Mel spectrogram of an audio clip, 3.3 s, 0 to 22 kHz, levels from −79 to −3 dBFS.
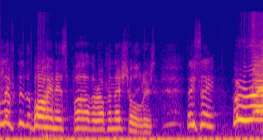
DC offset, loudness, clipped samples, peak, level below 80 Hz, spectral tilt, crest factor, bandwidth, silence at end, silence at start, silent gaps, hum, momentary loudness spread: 3%; -21 LUFS; under 0.1%; -2 dBFS; -42 dBFS; -5 dB/octave; 16 dB; 16.5 kHz; 0 s; 0 s; none; none; 13 LU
